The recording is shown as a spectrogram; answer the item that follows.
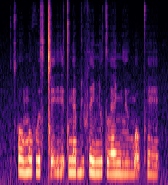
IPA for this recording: t͡sʼ o˧˩ m o˧˩ f ɯ˧˩˧ s ǀ ḛ˧˩ rʲ ɛ̰˧˩ t ŋ ɛ˦ b i˧˩ f ɾ e˥˩ ɲ ɯ˩˧˩ t l ɛ˩˧˩ ɲ lʲ ɯ˩ ŋ o̰˩˧˩ pʰ e˧˩

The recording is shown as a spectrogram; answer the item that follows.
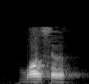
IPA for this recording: b ɔ l s ə

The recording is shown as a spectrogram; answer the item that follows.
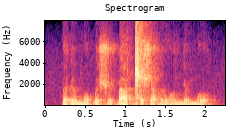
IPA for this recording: ə ɗ ø m o ɓ ə ʃ ø ɓ a ǁ ə ʃ a ɓ ə w o n ø m o

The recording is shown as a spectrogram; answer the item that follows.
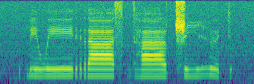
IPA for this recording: ɓ e w eː r aː s dʱ aː ʈ͡ʂ i ɦ ø t

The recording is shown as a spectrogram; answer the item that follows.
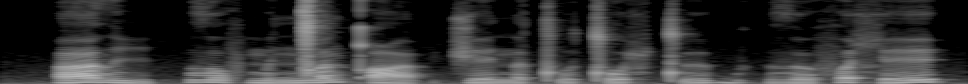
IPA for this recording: a ð i | ð o f m e ŋ͡ǀ ɐ n qʼ a | t͡ʃ e n ɐ tʼ u tʼ o ɬ tʼ ʉ b | ð ɵ f ɐ ɬ e

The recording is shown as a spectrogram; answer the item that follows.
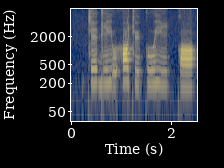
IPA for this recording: c ɪ˩˧˩ ɡ i˩˧ j ṵ˩ h ɔ˦ c y˩ k u˩˧ j i˩˧ kː ɔ˩

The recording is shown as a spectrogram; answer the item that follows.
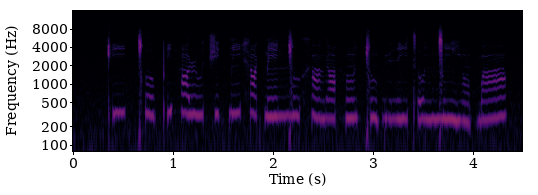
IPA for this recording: kʼ i ǀʰ o pʼ i h ɑ ɹ u t͡ʃ e k͡p ĩ x ɑ k͡p ẽ ŋ͡ǀ u x ɑ̃ ɡ ɑ h õ ǀ ũ ɓ y ð i tʼ o ŋ͡ǀ ĩ j õ ɓ ɑ̃

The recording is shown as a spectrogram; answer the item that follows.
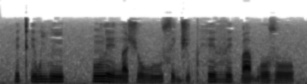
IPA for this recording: ɪ˦ kʼ ɪ˦ w i˦ β ĩ˦ | ũ˦ l eː˨ n a˨ ʃ o˨ β uː˨ s ɪ˨ d͡ʒ ɪ˨ pʰ e˦ v e˦˨ k͡p a˨ b oː˨ z oː˨

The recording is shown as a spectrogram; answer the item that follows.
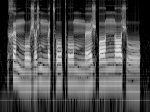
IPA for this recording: x œ˦ mː oː˨ ʒ ɔ˧ ʒ mː œ˧ tʼ oː˦ pʰ oː˧ mː œː˨˦ ʒ ʔ ɔː˧ nː ɔː˦ ʃ oː˨

